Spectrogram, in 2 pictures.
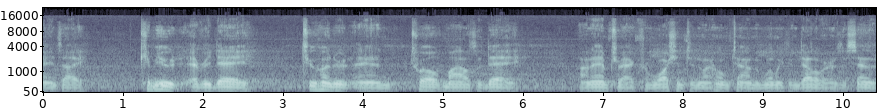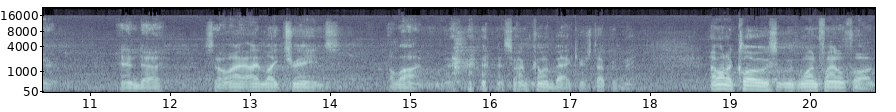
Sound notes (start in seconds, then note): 15.4 laughs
